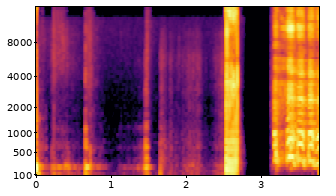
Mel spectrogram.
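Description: A short, loud fart bursts out after some quiet low sounds, followed by a pause and then laughter.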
